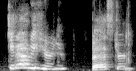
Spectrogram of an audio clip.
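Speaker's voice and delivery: panicked high-pitched shout; shrieking yell. Real, not acted. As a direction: shriek it at the attacker. Shrieks at seeker.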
